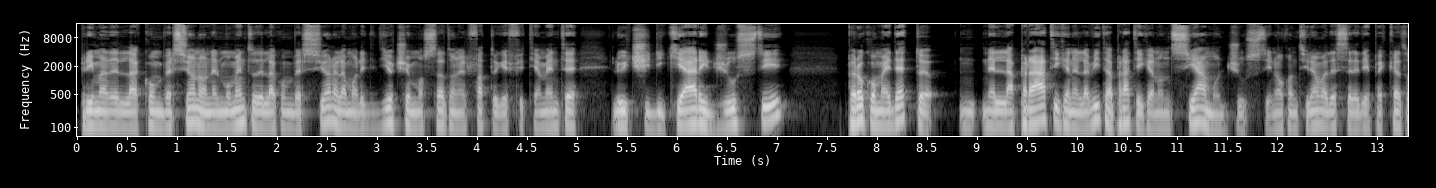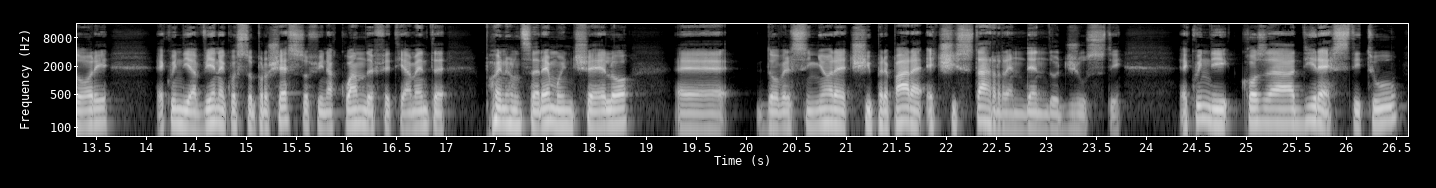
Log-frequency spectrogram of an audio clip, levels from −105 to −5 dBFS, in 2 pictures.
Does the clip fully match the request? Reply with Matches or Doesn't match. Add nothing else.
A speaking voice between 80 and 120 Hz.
Matches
